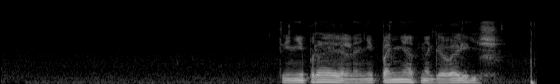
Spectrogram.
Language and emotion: Russian, angry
